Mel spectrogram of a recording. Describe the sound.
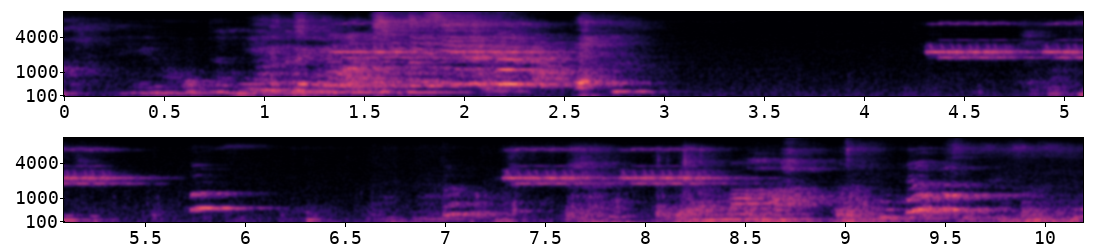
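A telephone ringing during a stage play: two bright, trilling ring bursts separated by stretches of people talking, with voices also continuing after the second ring.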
